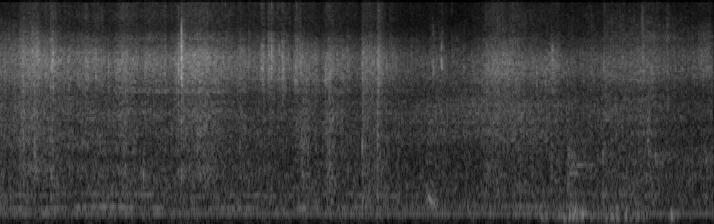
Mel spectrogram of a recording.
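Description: Dry bean plants rustling and crackling as dried pods are picked by hand: irregular small snaps and rustles over a steady high hiss.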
